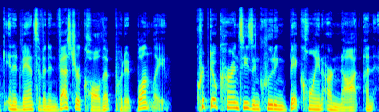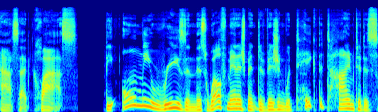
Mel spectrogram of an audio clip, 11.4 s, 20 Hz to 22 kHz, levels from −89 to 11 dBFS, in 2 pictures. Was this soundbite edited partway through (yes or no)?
yes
